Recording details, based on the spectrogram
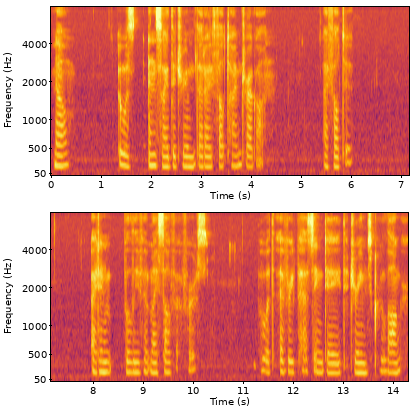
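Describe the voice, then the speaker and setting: A woman playing a troubled, weary male patient in a horror manga dub, hushed, earnest and haunted. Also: lowish voice, little pitch movement, takes it slowly, long pauses, slight background noise.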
